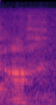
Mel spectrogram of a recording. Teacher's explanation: And the same with ach. And so that final voiced fricative devoices to ach because it is indeed word final in this particular construction. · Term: word final devoicing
